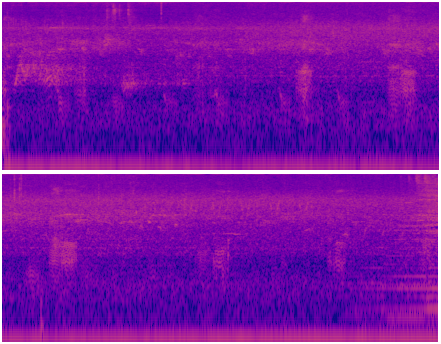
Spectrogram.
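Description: Forest ambience: a steady background hiss with a handful of faint, short animal calls, about one a second from around three seconds in.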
